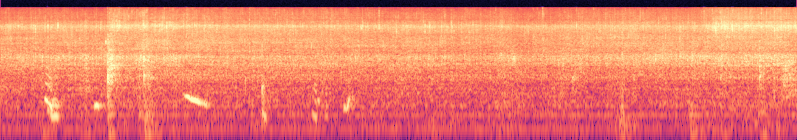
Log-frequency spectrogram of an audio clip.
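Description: Spiced chicken pieces sizzling in a hot wok while a metal spoon stirs them, with a steady frying hiss and scattered short scrapes and knocks of the spoon against the pan.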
